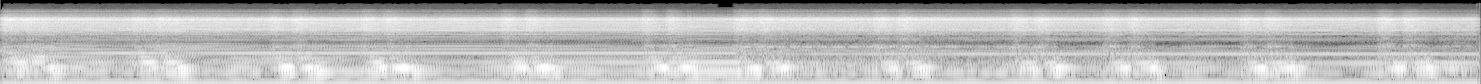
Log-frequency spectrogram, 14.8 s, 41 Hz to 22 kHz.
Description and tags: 2 guitar goove loop 1
i think most of thease are 120 bpm not to sure
1, groove, guitar, hardcore, loops, rythem, rythum, thrash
